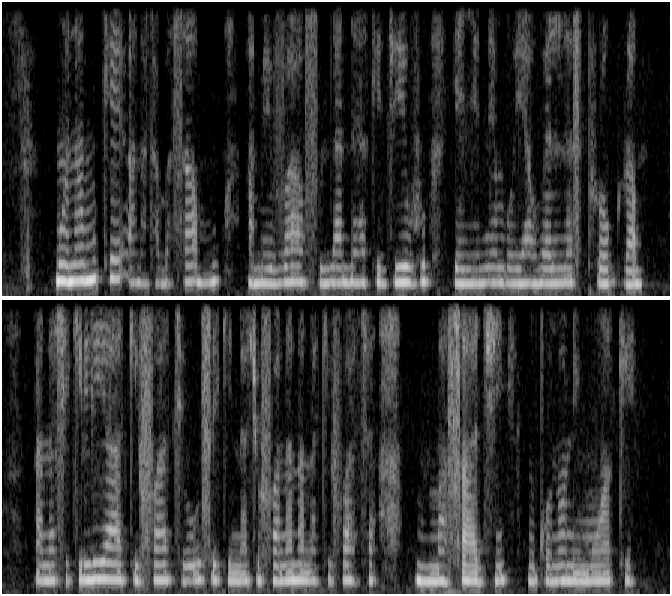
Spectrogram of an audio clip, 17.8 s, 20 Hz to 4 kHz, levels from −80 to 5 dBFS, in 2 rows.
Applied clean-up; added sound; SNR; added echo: none; none; none; none.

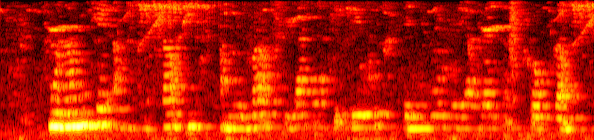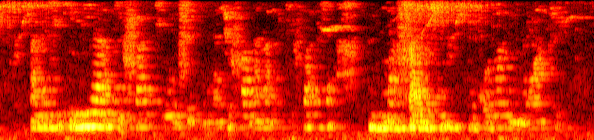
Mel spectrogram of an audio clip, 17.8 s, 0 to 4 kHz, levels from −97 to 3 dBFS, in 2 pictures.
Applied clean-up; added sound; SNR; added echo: classical method WPE with log-MMSE.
